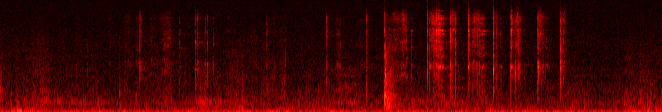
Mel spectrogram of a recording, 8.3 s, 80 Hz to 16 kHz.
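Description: Faint light clicks and scraping of a Voigtländer Nokton 40 mm camera lens being handled as a lens cap is fitted to its front, with a quick run of clicks in the second half.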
